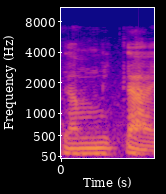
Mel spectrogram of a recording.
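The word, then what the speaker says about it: 갑니까: gamnika ya. Bukan gap tapi gam dibacanya. Ya, gap. Bacanya gam kayak gini Ya, ya.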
